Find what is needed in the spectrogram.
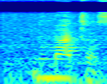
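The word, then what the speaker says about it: πνεύματος: Numatos is how it ought to be pronounced.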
